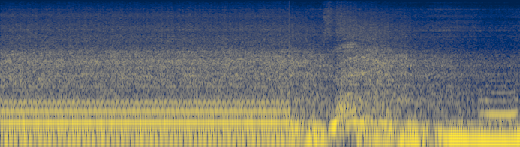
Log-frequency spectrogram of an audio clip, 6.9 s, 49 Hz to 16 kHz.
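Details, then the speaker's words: 1969 Plymouth Road Runner V8 parked for decades, running after the ignition module ground was cleaned: deep steady idle burble, a quick rev and settling back without stumbling, some smoke; longest it has run. "And she's staying running. I'm wondering if Shut it off and see if she'll restart. I want to test the coil real quick with this running. Okay, this is the longest she's run."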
